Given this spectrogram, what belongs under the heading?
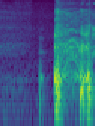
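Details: An adult with seasonal bronchitis from pollen allergies and postnasal drip gives a faint throat click, then one loud, harsh, voiced cough in a quiet room; not an infection.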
